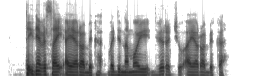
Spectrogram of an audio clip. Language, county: Lithuanian, Kaunas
